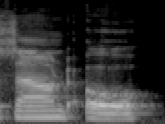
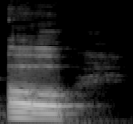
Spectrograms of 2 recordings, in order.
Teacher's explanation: the distinction would have been between a shorter shorter duration of the sound o for Omicron and o a longer duration for Omega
